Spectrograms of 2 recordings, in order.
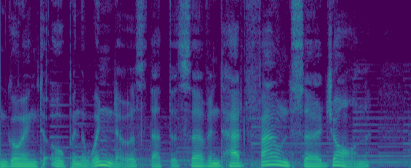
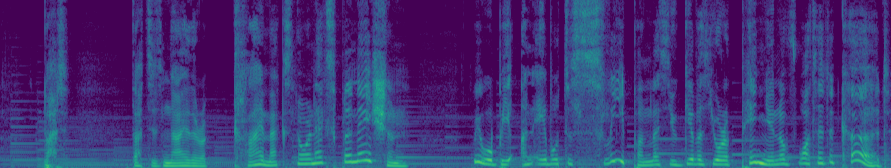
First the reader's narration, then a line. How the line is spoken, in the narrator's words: One of them exclaimed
